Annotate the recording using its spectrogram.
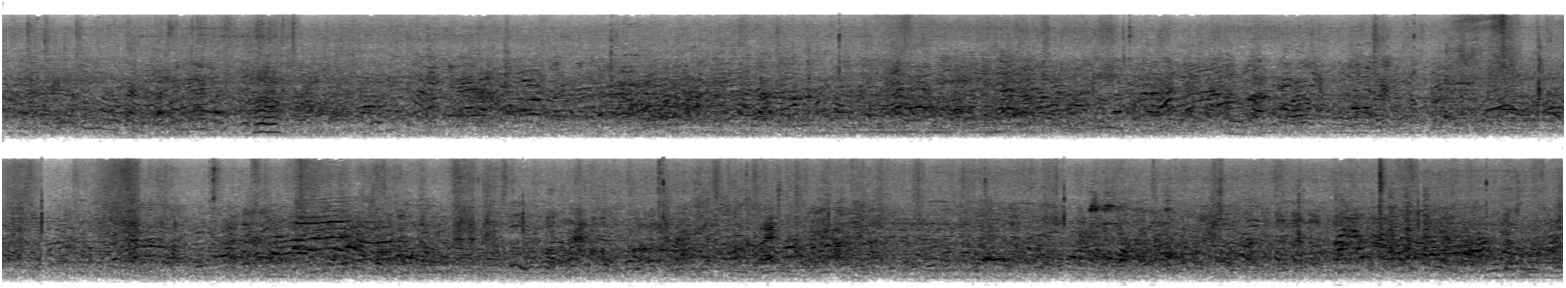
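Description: Crowd chatter: many people talking at once in a steady, loud babble, with no single voice standing out.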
